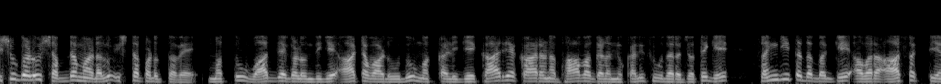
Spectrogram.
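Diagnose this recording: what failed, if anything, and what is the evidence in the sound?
G.723.1 codec damage runs through the entire clip, a codec-stage fault. The speech has nothing above 3.8 kHz, so sibilants and fricatives lose their edge and consonants smear together, while a hoarse, buzzy texture sits on the voice. The damage is heavy and consistent with a bitrate near 6 kbit/s: the coder describes the voice with a coarse model refreshed only every 30 ms frame, so fine spectral detail and quick articulatory changes are discarded.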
